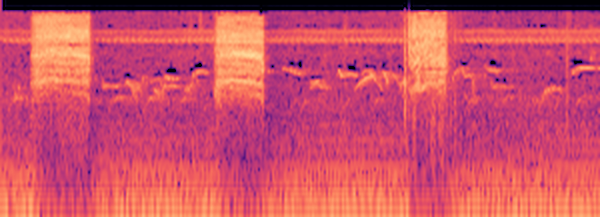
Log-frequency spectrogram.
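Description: Small birds chirping and twittering, broken about every two seconds by a loud, harsh rasping burst of about half a second, four times in all.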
